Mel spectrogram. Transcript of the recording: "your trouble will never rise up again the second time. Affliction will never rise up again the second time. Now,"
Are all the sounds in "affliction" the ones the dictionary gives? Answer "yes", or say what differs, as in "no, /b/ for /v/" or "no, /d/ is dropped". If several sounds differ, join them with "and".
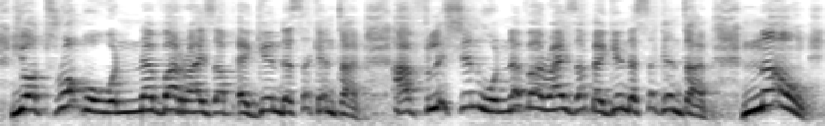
yes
